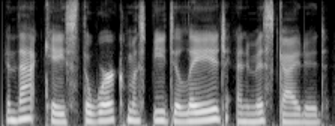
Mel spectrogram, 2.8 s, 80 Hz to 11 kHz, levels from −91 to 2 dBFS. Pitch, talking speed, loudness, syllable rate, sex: 180 Hz, 215 wpm, -16 LUFS, 4.9 syllables/s, female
